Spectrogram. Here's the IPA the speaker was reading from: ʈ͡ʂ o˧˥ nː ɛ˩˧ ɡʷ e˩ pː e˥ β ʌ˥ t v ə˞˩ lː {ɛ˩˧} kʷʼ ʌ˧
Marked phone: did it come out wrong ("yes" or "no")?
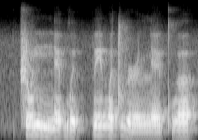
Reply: no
